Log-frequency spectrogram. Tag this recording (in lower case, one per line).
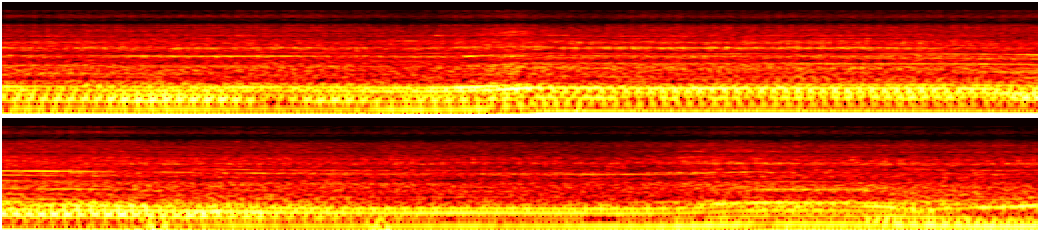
tractor digging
